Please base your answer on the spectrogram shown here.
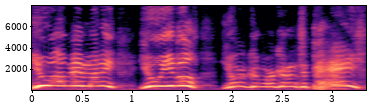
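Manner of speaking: very high, frantic, furious shrieking rant. Retelling a scene where the Ravkin freaks out at him, Ravkin's mock shriek. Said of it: "the Ravkin is just shrieking at him".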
